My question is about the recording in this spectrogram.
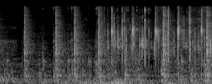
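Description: Typewriter keys being struck: a run of sharp clicks, a few at first, then quick and steady from about half a second in.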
